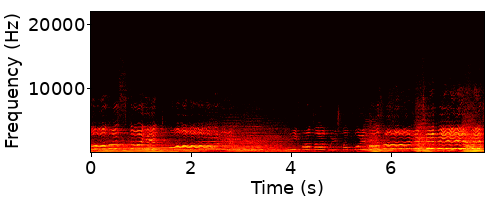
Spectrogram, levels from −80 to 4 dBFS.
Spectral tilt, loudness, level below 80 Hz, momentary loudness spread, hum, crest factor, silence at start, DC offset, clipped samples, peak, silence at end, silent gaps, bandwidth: -6 dB/octave; -27 LUFS; -60 dBFS; 17 LU; none; 18 dB; 0 s; under 0.1%; under 0.1%; -10 dBFS; 0 s; none; 10.5 kHz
